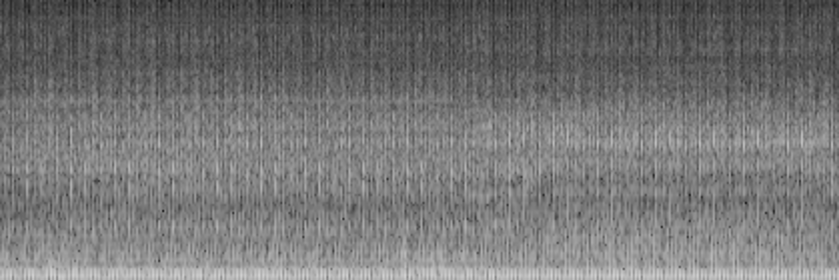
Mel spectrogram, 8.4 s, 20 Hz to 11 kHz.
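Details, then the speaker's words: 2014 Mercedes with OM651 biturbo diesel, 300k mileage, idling with the hood open: a fast, even light knock about two per second, like a small hammer, up top near the turbos, the same cold or hot; cause unknown. "Где-то вот она вот тут вот рядом как будто молоточком кто-то чуюхает."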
